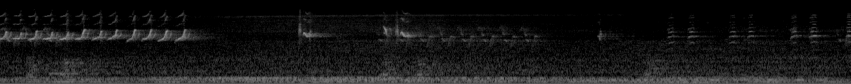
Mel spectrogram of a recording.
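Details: A Northern Mockingbird sings from the top of a pine tree, running through many different sounds: a rapid run of high, repeated chirps, then sharp separate notes and softer trills, over a steady low hum.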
